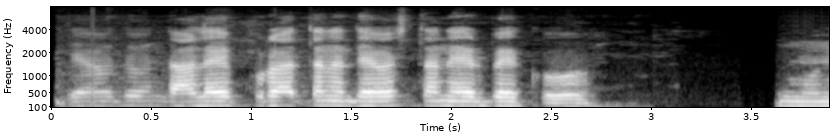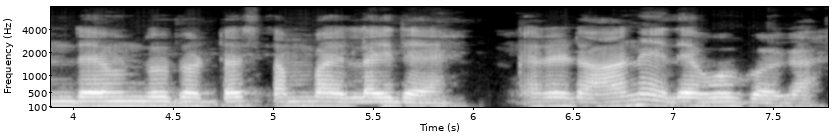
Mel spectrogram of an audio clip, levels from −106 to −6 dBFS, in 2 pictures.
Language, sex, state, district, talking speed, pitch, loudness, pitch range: Kannada, male, Karnataka, Dakshina Kannada, 130 wpm, 125 Hz, -15 LUFS, 125-130 Hz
